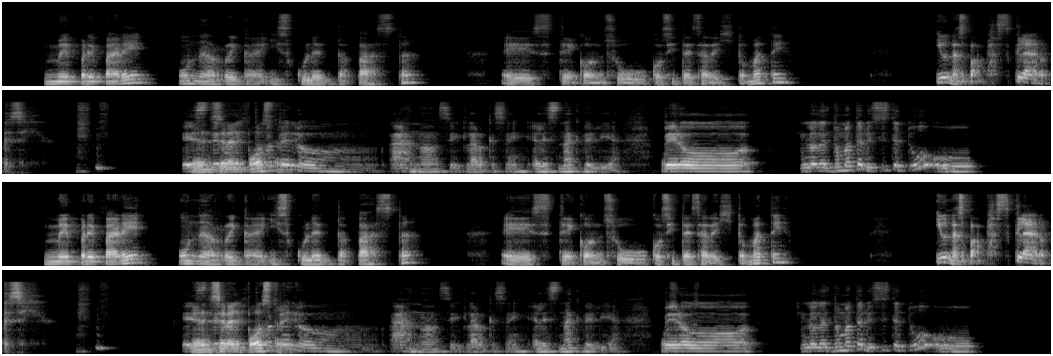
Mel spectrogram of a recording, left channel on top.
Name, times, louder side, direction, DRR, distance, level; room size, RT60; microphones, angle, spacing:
voice 1, 0.4-1.5 1.8-4.2 5.0-7.9 9.3-10.9 12.4-13.4, right 3 dB, 65° right, 0.8 m, -21 dB
voice 2, 11.2-11.5 12.3-18.0 18.5-20.2, left 4 dB, 70° left, 3.0 m, -25 dB
5.8 x 2.0 x 3.3 m
head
